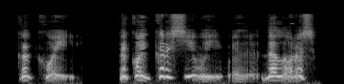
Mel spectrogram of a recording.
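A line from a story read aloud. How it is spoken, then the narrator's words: Faltering babble. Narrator (Russian): пролепетала она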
